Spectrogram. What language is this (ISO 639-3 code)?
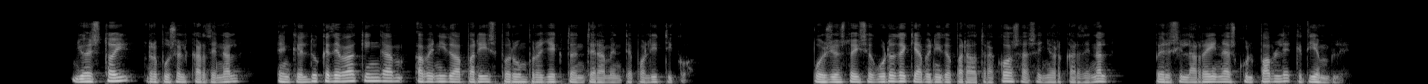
spa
